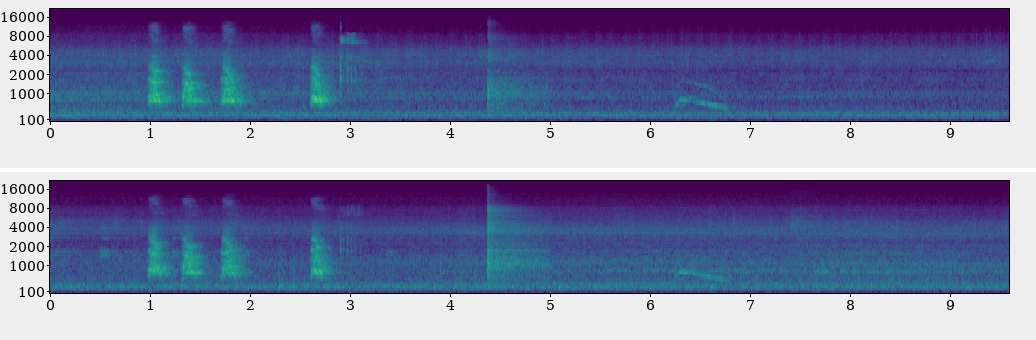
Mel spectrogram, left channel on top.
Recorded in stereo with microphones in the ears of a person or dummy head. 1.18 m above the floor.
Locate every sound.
1.0 s a dog barking: 5° right (ahead or behind), 1.5 m; by 2.8 s 10° left (ahead or behind), 2.5 m
2.9 s a thud: 25° left (ahead or behind), 0.9 m
4.4 s a clap: 75° right (ahead or behind), 1.0 m
6.2 s a shout: 90° right, 7.5 m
